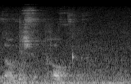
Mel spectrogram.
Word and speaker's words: Loachapoka: When I was back at Loachapoka, did I pronounce that correct?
